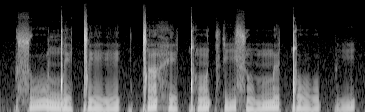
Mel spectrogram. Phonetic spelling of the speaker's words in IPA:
suː˧˥˧ ŋ͡ǃe˧˩˧ǀẽː˧˩˧ | ǀɐ̃˧˥˧he˧˩˧ ǃʰõ˧˥˧t͡sʼi˧˥˧sõ˧˩˧mːɘ˥ ǃoː˧˩˧pːi˩˥

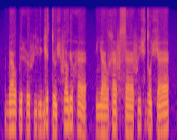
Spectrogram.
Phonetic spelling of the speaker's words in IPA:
bælˠpihø fjiɡʲæ tøçfilˠɾʲɔhæ | ʎælˠxæf sæfiçdɔ çæ

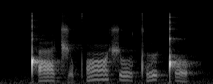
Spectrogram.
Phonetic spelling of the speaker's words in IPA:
ǃʼæːd͡ʒo̰pʼõːʃuː tʼɯǃo

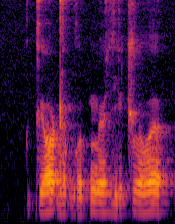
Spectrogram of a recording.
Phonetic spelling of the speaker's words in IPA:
kʲɔː˧˥˧ɖə˥˩ɡʷɪː˩˥pmø˧˥˧z jɪ˩˥t͡ʃlʊ˧˥˧ə̯

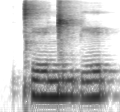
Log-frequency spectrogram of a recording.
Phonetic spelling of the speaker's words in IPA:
ǀʰeŋ͡ǁipʲe

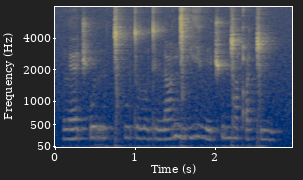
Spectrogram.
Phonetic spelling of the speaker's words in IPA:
læt͡ʃʼorɯ ǀʰutolotø lɑ ŋ͡ǀizʲɯ let͡ʃʼuŋ͡ǀuqʼø ǀy

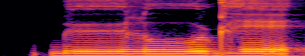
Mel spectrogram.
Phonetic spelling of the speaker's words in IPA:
ɓʉː luːɖʱe

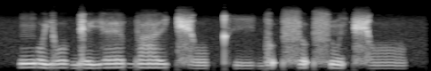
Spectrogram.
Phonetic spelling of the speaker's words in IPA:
ŋo˦˨jo˦˨ʊ̯ɡe˦˨ jɛ˦ba˦ɪ̯ t͡ɕo˨ kʰi˨ɡʊ˦ʔ sʰʊ˦ʔsũ˦˨ t͡ɕɔ˦

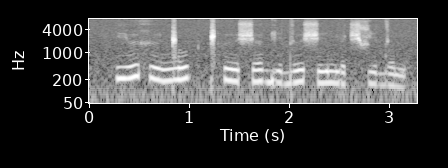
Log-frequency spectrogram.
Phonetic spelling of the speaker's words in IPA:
jɨxɨ ŋ͡ǁuk ǁʰɨ ʃɘɡi dɨ ʃimjɘt͡ʃɕi dɘm

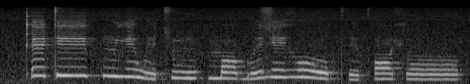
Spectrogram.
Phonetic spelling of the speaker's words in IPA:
kʼɛ˦teː˦ kʷũ˦ je˦wɪ˨t͡sũ˦ | mɔ˨ɡʷɪ˨˦ze˦ɣoː˦˨ pʰɪ˨pʰɔ˦ʃoː˦

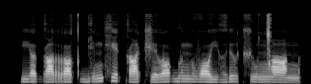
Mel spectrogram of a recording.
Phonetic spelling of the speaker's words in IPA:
jɜɡɑrɒt ɡinxʲɛkɑ t͡ʃɪlɔɡʊn vɔ jə̤ɾʲut͡ʃuŋ͡ǀɑn

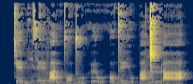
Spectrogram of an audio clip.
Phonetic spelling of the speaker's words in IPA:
ceː˦bi˨˩˦zeː˨˩˦va˦ ɾu˨˩˦d̪oː˦d̪uː˨˩˦ hɨ˦ɾu˨˩˦ho˦ d̪e˨˩˦ju˦ ba˨˩˦ŋ͡ǀʉː˦ɾaː˨˩˦

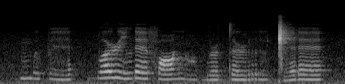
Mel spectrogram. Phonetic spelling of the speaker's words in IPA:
mə̤˦˥ pɛ̤˨ | bʌ˦˥ɭi˩˥lɾɛ˩˥fɑ˩˥ ŋɑ̤˦˨bə˞˨˩˦ tə˨˩˦ɭrə̤˧˥˧ ɡ͡ǁɛ˩˥ ɾɛ˦˥

